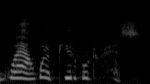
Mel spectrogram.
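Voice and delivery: high, sweet mock-admiring wow; delighted compliment. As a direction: gush it with honest wonder. Pastor voices Georgia's genuine compliment.

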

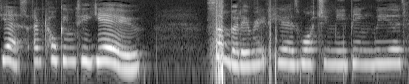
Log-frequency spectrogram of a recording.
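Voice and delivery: hammed-up jolly British accent. Greeting viewers for the accent challenge, put-on British accent.

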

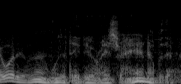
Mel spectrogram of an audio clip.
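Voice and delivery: low, softened mock grumble; hushed disapproval. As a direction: grumble aside to a neighbour.

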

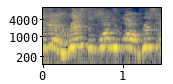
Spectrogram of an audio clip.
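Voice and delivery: high, eager calling out; imitated excited neighbour. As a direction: mimic a neighbour cheering from a window.

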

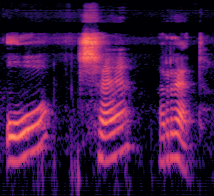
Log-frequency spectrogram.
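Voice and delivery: «очерет» stretched slowly, each sound clear; slow, drawn-out teaching pronunciation; drawn-out word. Shown as a demonstration. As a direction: pull «очерет» out very slowly so the «ч» is heard. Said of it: "Де ви чуєте звук «ч»".

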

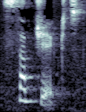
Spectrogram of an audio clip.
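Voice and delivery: "Subject" repeated softly, stressed on sub; first-syllable stress. Shown as a demonstration. Teacher repeats option A for students, soft "Subject" stressed on sub. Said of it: "trọng âm rơi vào âm thứ nhất".

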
